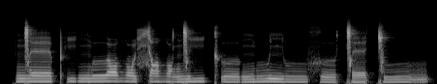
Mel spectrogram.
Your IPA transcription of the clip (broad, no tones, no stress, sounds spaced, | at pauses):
ŋ͡ǀ ɛː pʼ i ŋ͡m ʊː ðˤ u ɕ i ðˤ ʊ ŋ͡ǀ i kʼ ʊː ŋ͡m u ɲ uː x ʊː ǀ ɛ ǀ uː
